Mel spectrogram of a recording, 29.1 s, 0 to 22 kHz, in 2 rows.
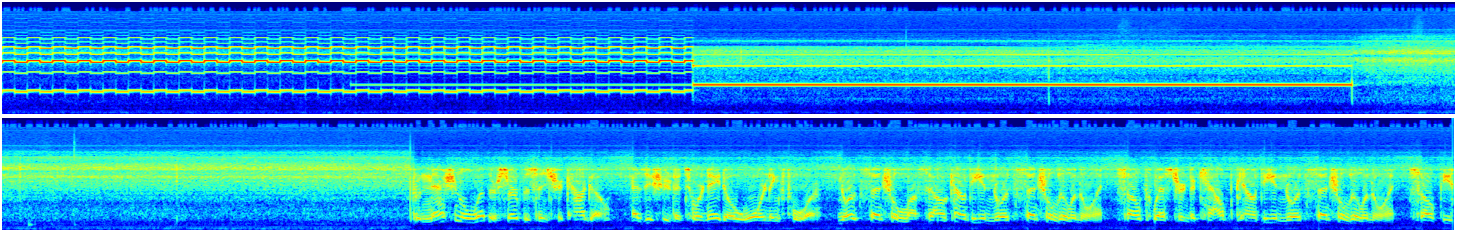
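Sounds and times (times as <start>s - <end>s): electronic warbling alarm: 0.0s - 13.6s
steady warning alarm tone: 0.0s - 13.6s
radio static hiss: 13.9s - 29.0s.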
